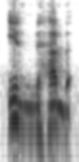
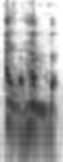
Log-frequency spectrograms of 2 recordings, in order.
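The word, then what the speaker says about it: اذهب: kasrah Maksudnya ya kemudian makanya di sini dibaca idzhab dibacanya ada kasrah boleh nggak dibaca azhab jadi jika berada di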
